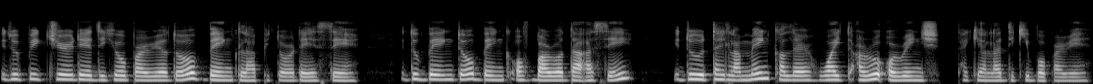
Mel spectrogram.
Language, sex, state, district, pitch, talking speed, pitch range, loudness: Nagamese, female, Nagaland, Dimapur, 200 Hz, 175 wpm, 185-230 Hz, -18 LUFS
